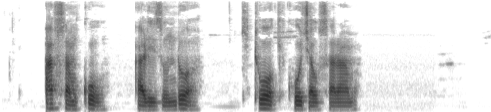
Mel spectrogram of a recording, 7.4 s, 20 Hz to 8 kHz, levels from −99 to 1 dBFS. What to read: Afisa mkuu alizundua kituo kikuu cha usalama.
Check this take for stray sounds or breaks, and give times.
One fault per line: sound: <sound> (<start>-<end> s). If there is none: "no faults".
no faults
